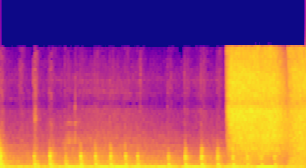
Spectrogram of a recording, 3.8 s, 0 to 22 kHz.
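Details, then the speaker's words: Hyundai ix35 2016, sway bar end link rocked by hand to simulate driving: quick light metallic knocks, about six a second, from a worn, loose link. The noise is often mistaken for a bad shock absorber. "Eu sou até a parte de cima dela para vocês verem um barulho que ela faça só um e você andando com o carro de fazer esse barulho"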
